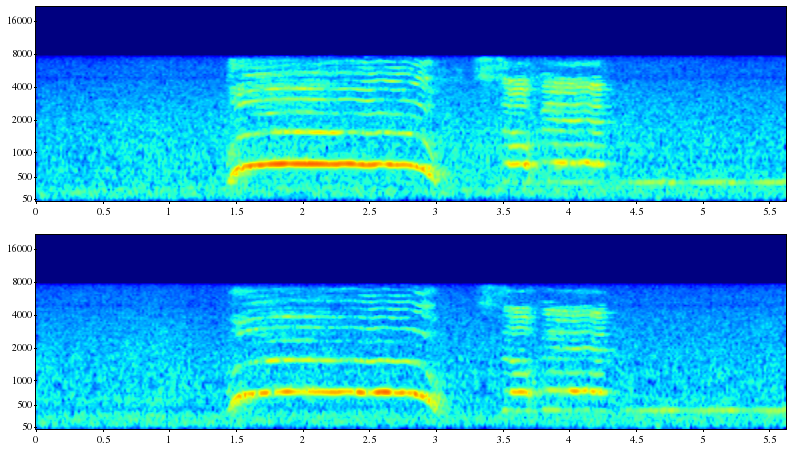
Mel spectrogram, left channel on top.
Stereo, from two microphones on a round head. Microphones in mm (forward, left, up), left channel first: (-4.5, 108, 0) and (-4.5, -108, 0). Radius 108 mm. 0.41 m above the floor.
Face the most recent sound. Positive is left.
turn(degrees=-5)  # may be behind; listen again after turning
